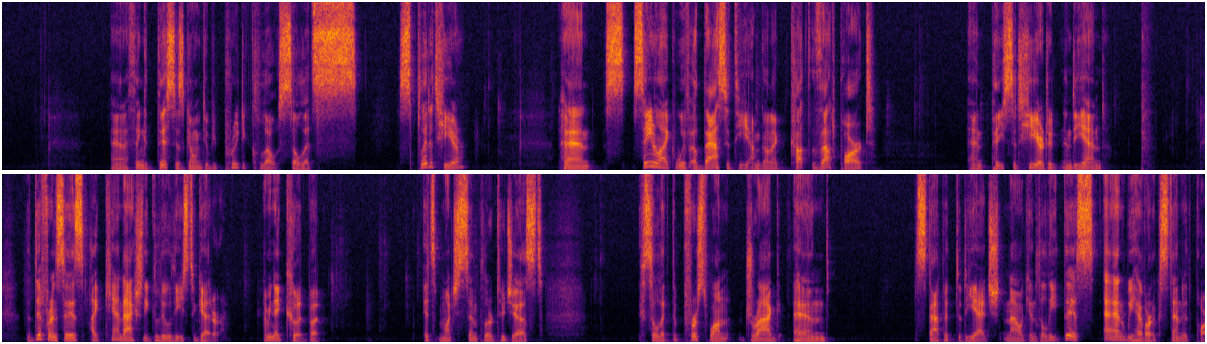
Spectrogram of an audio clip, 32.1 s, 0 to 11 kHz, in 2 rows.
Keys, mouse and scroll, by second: 2.3-3.6 drag, 4.4 s, 6.6 click, 6.9-7.2 ctrl+scroll down 1, 7.2 click, 8.0 click, 8.8-10.8 scroll down 1, 10.8 ctrl+x, 11.5 ctrl+scroll up 1, 12.3-14.0 drag, 13.6 ctrl+v, 14.2-14.8 ctrl+scroll up 1, 15.4 ctrl+click, 16.5 ctrl+click, 16.8-18.6 ctrl+scroll up 1, 19.1-20.1 ctrl+scroll down 1, 20.9-21.3 scroll down 1, 22.1-23.6 scroll up 1, 24.2-28.0 drag, 28.1 click, 28.7 click, 30.0 Delete, 30.4 click, 31.1-31.6 ctrl+scroll down 1, 31.5 ctrl+click.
